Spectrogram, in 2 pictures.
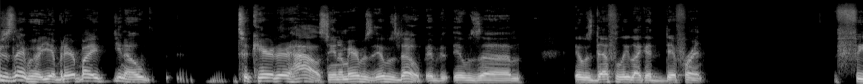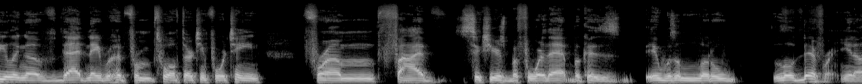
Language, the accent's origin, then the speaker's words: English; Decatur, Georgia, United States; moved away as an adult; also born or lived in St. Louis / Chicago / Dallas; now in Los Angeles, United States; I'm from Atlanta, Georgia, just southeast Stone Mountain, Decatur, Georgia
